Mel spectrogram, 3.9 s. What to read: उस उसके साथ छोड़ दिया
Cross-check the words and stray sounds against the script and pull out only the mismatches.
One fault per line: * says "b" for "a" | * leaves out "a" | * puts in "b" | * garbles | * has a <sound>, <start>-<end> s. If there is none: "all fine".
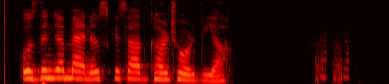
* puts in "दिन जब मैंने"
* puts in "घर"
* has a laugh, 3.1-3.5 s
